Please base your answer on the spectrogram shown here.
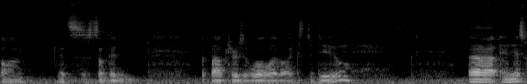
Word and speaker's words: Terzuola: I know some people say Terzula or Terzola. I'm pronouncing it the way that he does in his videos, Terzuola, right? Terzuola.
